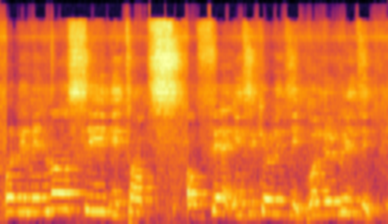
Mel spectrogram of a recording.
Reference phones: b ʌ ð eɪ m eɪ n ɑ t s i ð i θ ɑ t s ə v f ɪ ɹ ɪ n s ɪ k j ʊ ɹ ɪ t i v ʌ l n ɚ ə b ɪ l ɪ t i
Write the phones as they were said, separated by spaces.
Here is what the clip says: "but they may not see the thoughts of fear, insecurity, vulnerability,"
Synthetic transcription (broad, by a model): b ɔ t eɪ m eɪ n ɑ t s i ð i t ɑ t s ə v f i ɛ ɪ n s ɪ k j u ɹ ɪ t i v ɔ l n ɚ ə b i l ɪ t i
